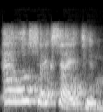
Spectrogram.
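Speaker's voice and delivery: a thrilled, high-pitched retelling; excited. Retold or imitated. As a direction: burst out the memory with glee. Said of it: "I said".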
